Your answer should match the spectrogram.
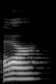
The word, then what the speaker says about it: our: The word hour is rarely pronounced as hour. It's usually pronounced as just the letter R. R. This is our place. Welcome. This is our place. Now, this is how you pronounce it when it's unstressed. If it's stressed, it's going to be pronounced as our. This is our place, not yours.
